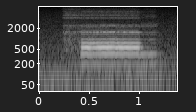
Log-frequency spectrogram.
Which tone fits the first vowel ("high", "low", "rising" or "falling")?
low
